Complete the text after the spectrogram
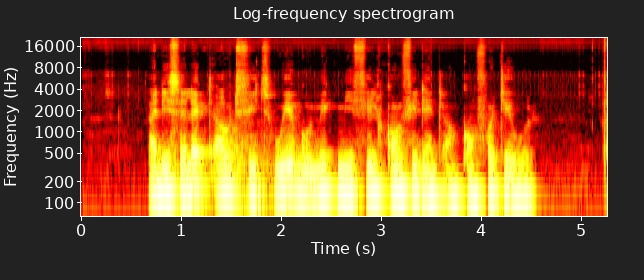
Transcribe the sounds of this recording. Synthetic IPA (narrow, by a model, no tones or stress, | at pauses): adisɛlɛk̚tʰaʊtfitweɡumek̚mifilkɔ̃nfidɛ̃ntãnkɔ̃ɱfɔtebəl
